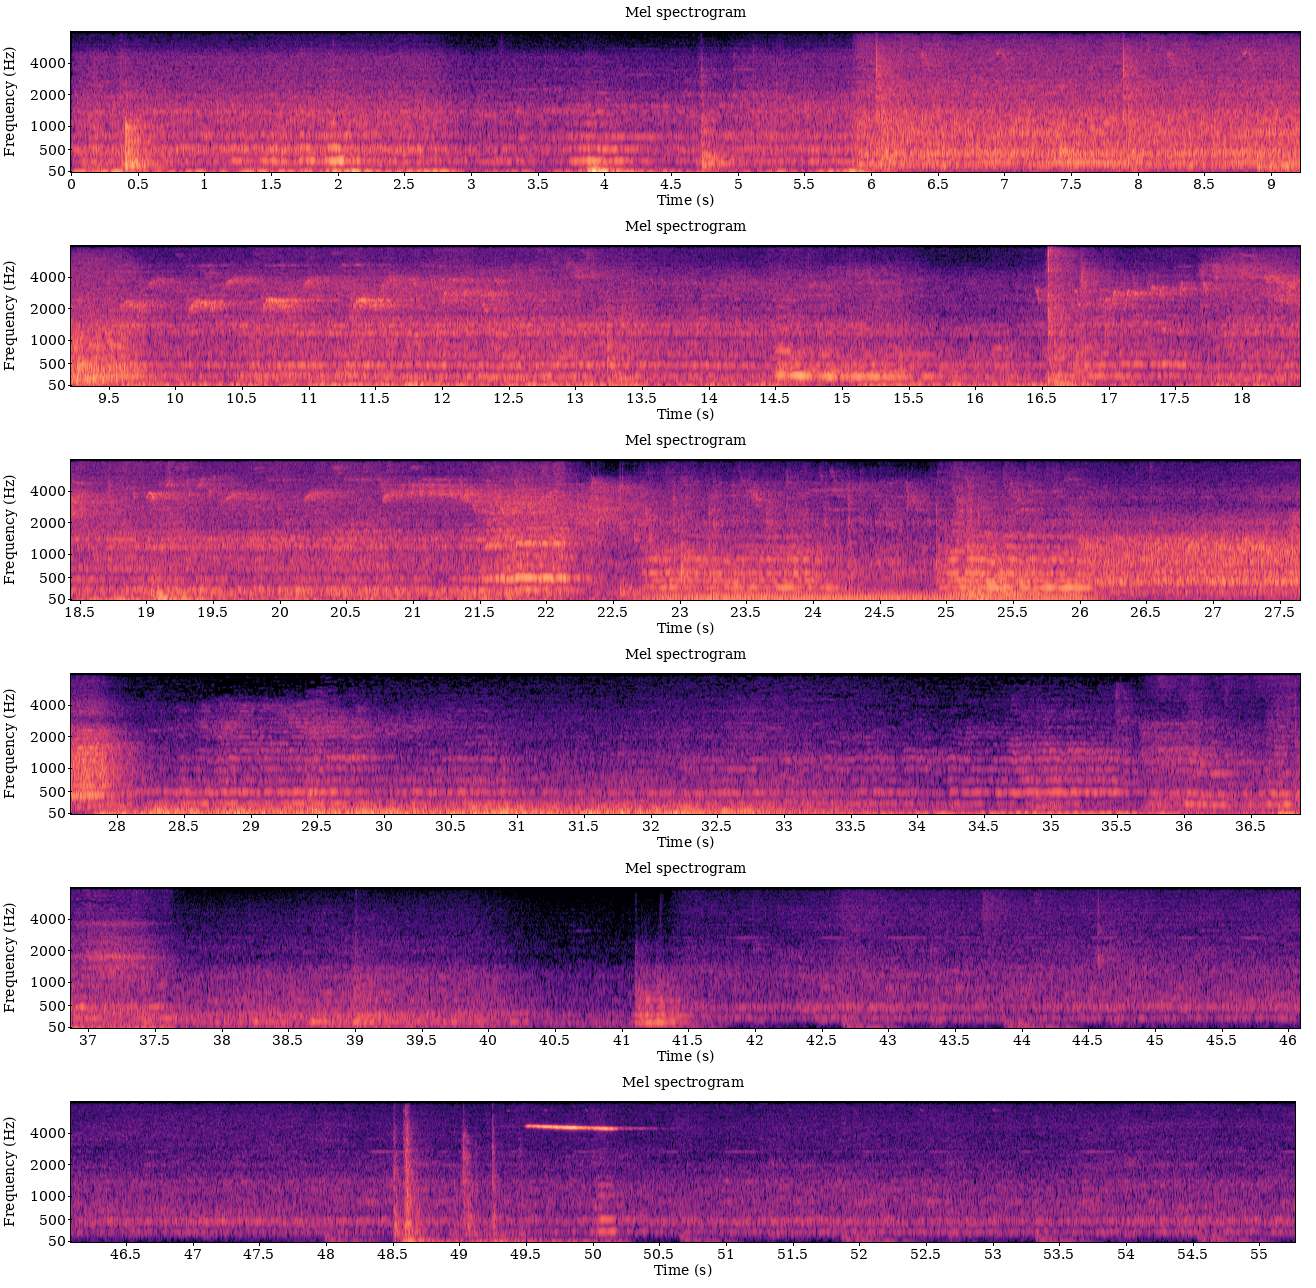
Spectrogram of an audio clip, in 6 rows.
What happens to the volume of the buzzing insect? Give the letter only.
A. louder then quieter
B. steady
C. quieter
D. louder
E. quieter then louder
C.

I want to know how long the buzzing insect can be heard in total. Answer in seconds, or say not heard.
55 s.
